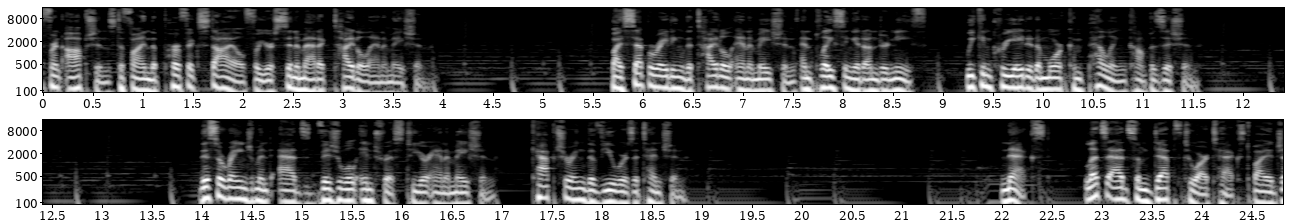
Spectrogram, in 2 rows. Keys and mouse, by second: 1.0-2.2 typing, 2.7 Tab, 3.8 KP_1, 4.9 click, 6.1 shift+d, 6.9 click, 7.8 Tab, 8.2 ctrl+a, 8.6-11.7 typing, 12.1 ctrl+a, 12.8 Tab, 13.7 s, 15.7 click, 17.2 click, 17.7 click, 18.1-19.3 middle drag, 19.6 middle click, 20.3 click, 24.6 click.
